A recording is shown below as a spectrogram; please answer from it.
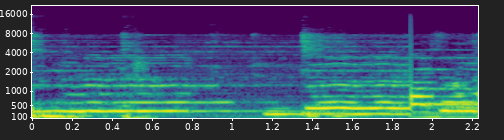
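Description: Background music with long held notes that change pitch a little past halfway.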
